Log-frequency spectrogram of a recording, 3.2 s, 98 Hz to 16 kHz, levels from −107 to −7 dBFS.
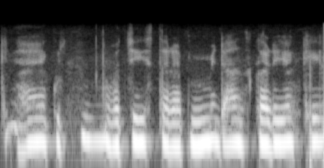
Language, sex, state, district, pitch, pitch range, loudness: Hindi, female, Bihar, Jahanabad, 210 Hz, 205-215 Hz, -15 LUFS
